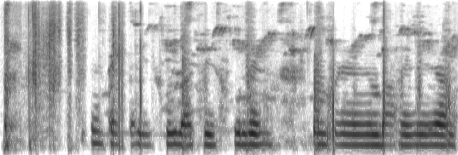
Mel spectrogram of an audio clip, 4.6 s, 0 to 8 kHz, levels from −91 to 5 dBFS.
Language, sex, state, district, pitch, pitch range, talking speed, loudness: Bengali, female, West Bengal, Malda, 205 Hz, 200-215 Hz, 105 wpm, -20 LUFS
